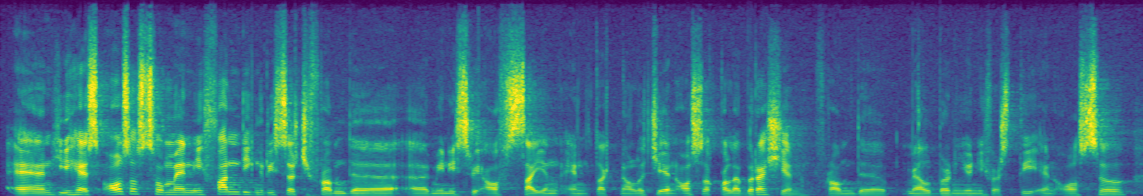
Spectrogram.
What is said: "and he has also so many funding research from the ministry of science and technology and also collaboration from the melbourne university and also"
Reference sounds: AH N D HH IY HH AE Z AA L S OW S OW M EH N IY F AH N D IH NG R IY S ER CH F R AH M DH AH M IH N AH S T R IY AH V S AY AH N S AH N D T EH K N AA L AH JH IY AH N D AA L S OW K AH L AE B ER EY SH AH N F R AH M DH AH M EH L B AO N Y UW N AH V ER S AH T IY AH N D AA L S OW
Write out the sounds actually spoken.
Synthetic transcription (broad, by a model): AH N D HH IY HH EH S AA L S OW S OW M EH N IY F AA N D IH NG R IY S ER CH F R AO M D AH M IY N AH S T R IY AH F S AY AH N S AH N T EH K N AA L AH JH IY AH N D AA L S OW K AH L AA B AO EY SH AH N F R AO M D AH M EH L B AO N Y UW N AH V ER S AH T IY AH N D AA L S OW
